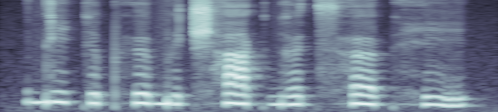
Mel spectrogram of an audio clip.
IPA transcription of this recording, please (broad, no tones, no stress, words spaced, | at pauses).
dikɪ pʰʏbɪ t͡ʃʰakɡø t͡sʰœkhi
